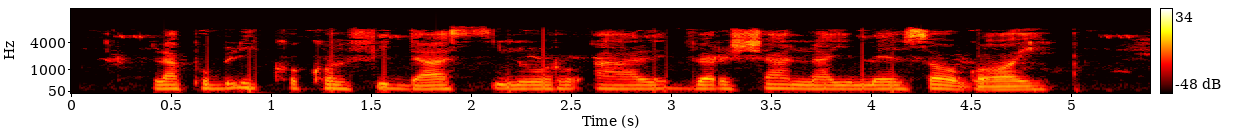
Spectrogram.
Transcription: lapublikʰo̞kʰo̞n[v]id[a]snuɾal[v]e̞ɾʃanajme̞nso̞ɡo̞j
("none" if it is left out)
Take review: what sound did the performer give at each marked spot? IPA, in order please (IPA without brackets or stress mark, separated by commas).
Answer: f, a, v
